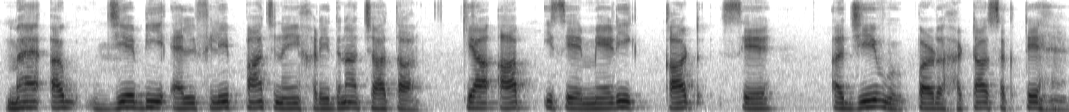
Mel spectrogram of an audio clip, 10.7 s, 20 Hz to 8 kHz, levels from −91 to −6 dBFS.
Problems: constant background noise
